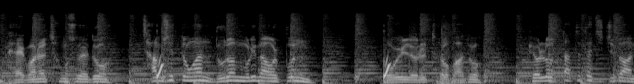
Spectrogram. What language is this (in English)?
Korean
